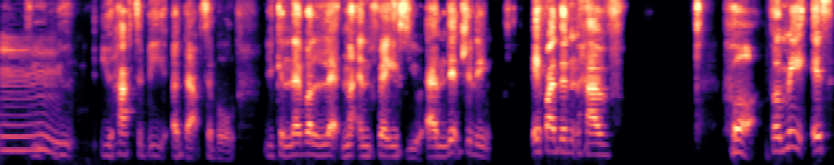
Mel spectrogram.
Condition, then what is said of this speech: Stuttering. So it basically, it makes me control how I talk so that my bar doesn't get caught on my teeth.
